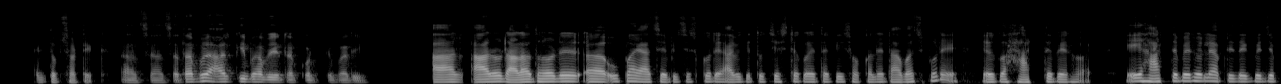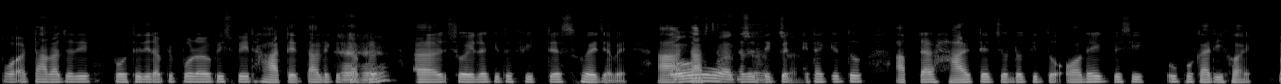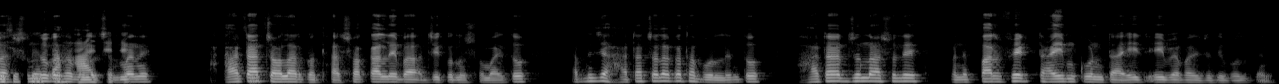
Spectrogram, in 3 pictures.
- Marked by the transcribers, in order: "শরীরে" said as "শরীলে"
- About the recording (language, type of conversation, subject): Bengali, podcast, জিমে না গিয়ে কীভাবে ফিট থাকা যায়?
